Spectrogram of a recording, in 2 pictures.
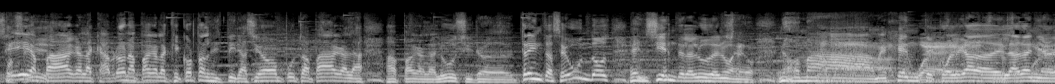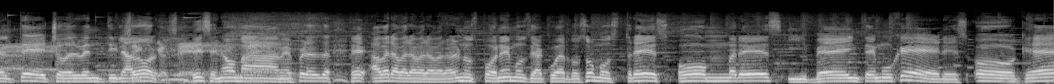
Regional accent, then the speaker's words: Zapopan, Jalisco, Mexico; de Zapopan, Jalisco, México.

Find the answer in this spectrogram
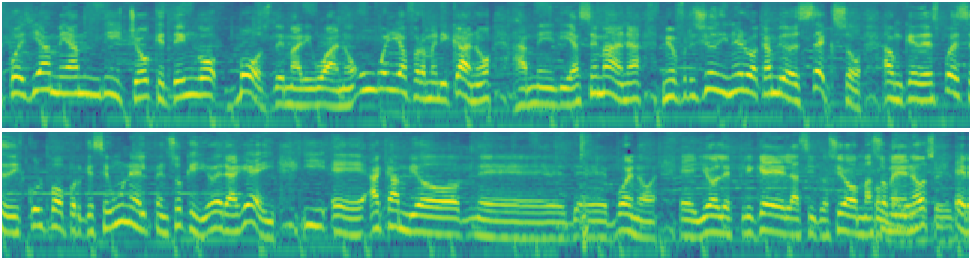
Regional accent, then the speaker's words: Teloloapan, Guerrero, Mexico; now in Phoenix, United States; yo tengo el superpoder de parecer de cualquier lugar menos de donde soy. Es decir, de Telolapán, Guerrero, México. Y he sido confundido aquí, estoy en el Gabacho, en Arizona, en Phoenix

